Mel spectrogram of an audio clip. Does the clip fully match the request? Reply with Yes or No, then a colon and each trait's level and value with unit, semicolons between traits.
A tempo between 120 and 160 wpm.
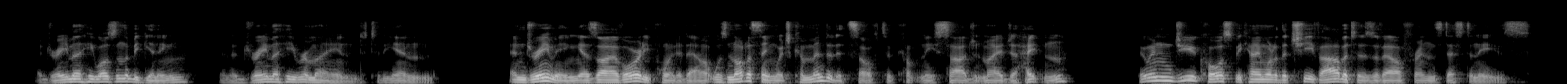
No: average, 190 wpm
